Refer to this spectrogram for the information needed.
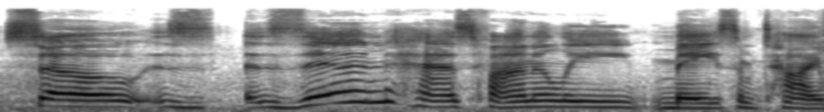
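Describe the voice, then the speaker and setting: Her tone is animated, with lively intonation. Noticeable background noise can be heard. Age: 40s. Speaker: podcast host. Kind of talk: casual chat. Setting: in a car by the roadside. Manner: animated, laughing often.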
